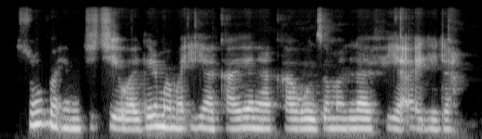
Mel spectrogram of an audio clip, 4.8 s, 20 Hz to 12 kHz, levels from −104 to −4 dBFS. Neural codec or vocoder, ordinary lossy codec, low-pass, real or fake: vocoder, 22.05 kHz, 80 mel bands, WaveNeXt; none; 9.9 kHz; fake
